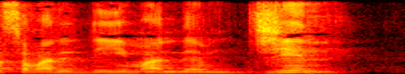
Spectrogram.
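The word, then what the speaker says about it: jin: of the demon them gin spell j i n but it pronounce g i n just like the liquor we drink you understand say so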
